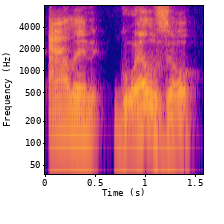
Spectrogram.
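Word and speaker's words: Allen Guelzo: The your co-author is, tell me if I'm pronouncing it right, Alan Guuelo.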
